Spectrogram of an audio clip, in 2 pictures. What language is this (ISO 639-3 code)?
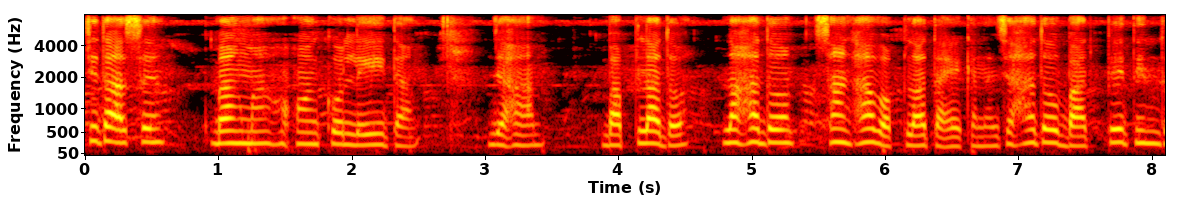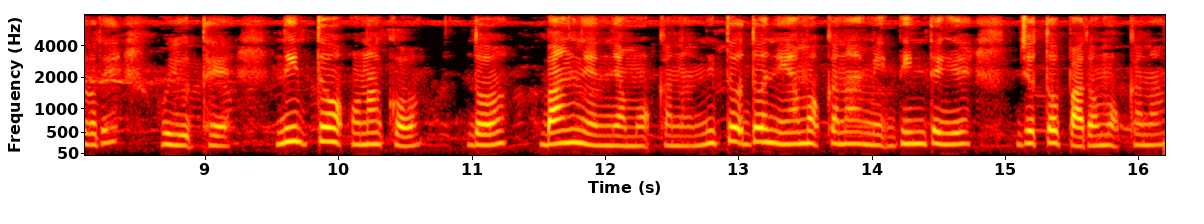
sat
